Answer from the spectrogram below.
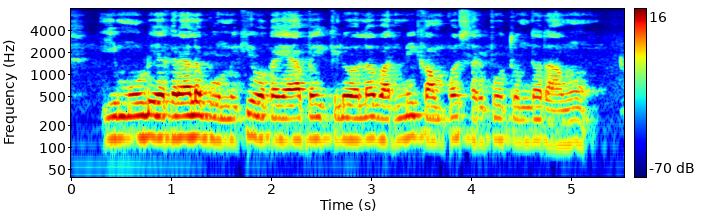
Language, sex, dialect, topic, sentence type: Telugu, male, Telangana, agriculture, statement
